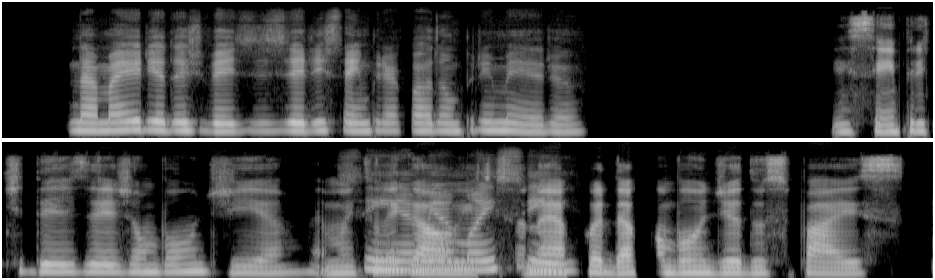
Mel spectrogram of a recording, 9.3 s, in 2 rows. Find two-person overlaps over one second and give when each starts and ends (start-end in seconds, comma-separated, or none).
6.3-7.5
